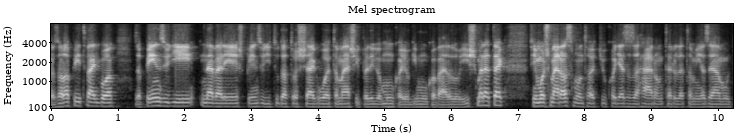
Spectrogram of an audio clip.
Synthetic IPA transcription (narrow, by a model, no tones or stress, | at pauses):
ɒzɒlɒpiːt̪ʋaːɲboːl | ɛzɒpeːnzyɟinɛvɛleːʃpeːnzyɟit̪ud̪ɒt̪o̞ʃːaːɡʋo̞lt̪ɒmaːʃik̚pɛd̪iɡɒmuŋkɒjo̞ɡimuŋkɒvaːlːɒloːjiiʃmɛɾɛt̪ɛk | imo̞ʃt̪maːɾɒst̪mo̞nt̪hɒcːukho̞ɟɛzɒzɒɦaːɾo̞mt̪ɛɾylɛt̪ɒmiɒzɛlmuːlt̪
